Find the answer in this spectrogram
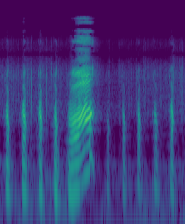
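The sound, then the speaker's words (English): Hens running about pecking at corn cluck in a steady series of short, evenly spaced clucks. One longer, louder drawn-out squawk breaks in partway through before the rhythmic clucking resumes. “the clucking of the hens as they run about picking up a little corn here, a little kernel there, and running about seemingly with nothing else to do but to look for food, and all the time clucking”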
